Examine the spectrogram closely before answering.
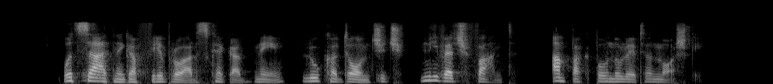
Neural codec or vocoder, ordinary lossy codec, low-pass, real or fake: codec, 16 kHz in and 24 kHz out, 0.6 kbps, FocalCodec, streaming, 4096 codes; AAC, 32 kbps; 7.2 kHz; fake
